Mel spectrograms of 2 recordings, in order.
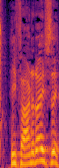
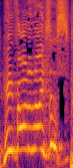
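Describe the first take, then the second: First: Said in the usual way. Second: Very high, campy lilt; sassy Trump. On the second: Retold or imitated.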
